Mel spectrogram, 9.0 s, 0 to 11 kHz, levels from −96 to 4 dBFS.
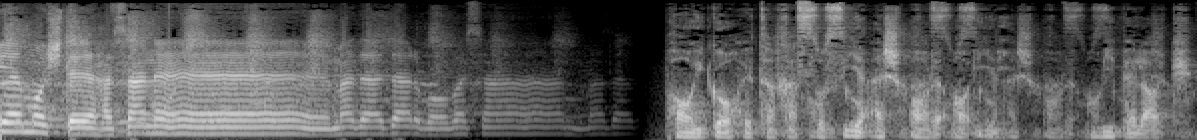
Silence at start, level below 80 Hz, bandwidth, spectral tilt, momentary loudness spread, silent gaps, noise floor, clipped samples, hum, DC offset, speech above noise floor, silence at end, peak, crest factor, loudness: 0 s; -50 dBFS; 11 kHz; -3 dB/octave; 19 LU; none; -63 dBFS; under 0.1%; none; under 0.1%; 44 dB; 0.05 s; -2 dBFS; 18 dB; -18 LUFS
